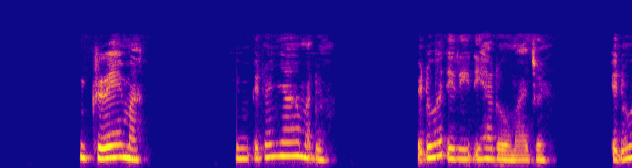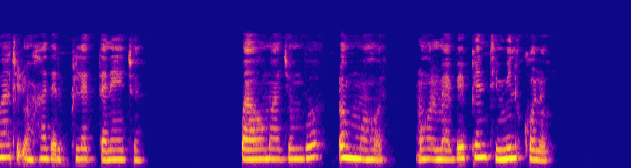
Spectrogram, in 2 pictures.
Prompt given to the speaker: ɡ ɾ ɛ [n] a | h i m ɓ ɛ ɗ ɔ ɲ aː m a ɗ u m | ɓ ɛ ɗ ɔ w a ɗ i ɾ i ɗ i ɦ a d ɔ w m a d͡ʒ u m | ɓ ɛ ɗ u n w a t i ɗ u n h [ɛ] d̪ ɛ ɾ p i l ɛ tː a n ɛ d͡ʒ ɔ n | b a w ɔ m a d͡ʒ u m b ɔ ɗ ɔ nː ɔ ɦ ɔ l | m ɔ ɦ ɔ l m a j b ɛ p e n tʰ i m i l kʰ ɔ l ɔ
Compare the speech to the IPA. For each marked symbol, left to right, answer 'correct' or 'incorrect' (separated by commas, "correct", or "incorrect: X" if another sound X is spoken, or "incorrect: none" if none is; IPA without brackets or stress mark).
incorrect: m, incorrect: a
